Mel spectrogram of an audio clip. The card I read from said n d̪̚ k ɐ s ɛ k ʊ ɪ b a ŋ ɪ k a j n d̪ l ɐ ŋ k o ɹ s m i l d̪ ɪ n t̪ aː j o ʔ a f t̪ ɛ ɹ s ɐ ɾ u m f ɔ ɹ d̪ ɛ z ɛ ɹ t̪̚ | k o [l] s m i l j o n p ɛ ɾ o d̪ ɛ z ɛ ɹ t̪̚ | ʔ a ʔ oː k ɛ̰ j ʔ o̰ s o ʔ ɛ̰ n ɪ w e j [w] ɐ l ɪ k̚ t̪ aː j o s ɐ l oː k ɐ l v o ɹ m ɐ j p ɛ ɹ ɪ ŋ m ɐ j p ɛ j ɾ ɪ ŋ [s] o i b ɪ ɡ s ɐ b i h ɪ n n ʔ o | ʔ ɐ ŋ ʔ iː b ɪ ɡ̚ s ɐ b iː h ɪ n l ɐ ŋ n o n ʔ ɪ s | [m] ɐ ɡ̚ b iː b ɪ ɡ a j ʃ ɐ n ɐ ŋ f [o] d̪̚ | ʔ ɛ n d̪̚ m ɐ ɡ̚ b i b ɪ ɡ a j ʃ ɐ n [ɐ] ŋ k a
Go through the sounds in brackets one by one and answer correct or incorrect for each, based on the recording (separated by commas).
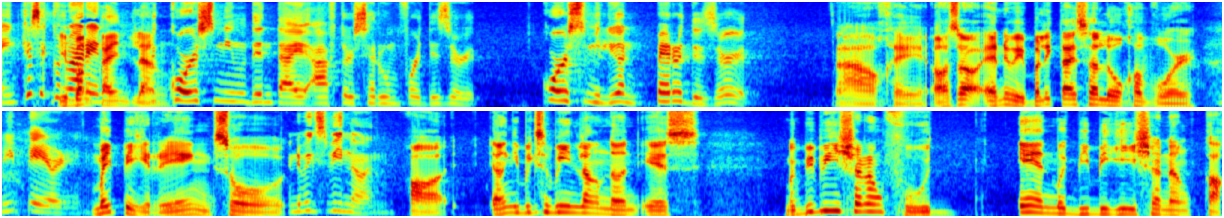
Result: incorrect, incorrect, correct, correct, incorrect, correct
